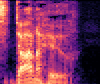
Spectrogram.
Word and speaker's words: Donahue: Now, before you think that we're saying this guy's name wrong, it's Donahue.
